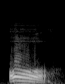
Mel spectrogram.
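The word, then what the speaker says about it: aux: AIX okay and then phonetically you produce it or you pronounce it o okay so here o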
